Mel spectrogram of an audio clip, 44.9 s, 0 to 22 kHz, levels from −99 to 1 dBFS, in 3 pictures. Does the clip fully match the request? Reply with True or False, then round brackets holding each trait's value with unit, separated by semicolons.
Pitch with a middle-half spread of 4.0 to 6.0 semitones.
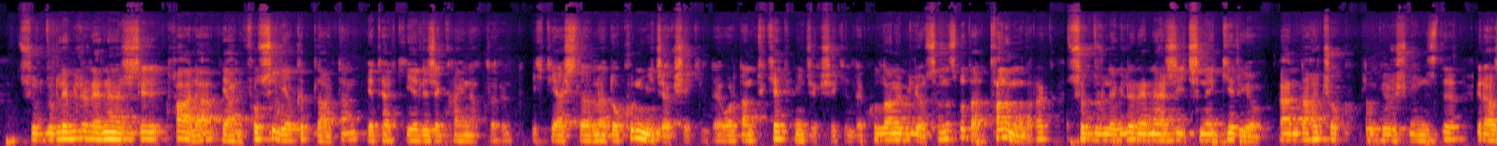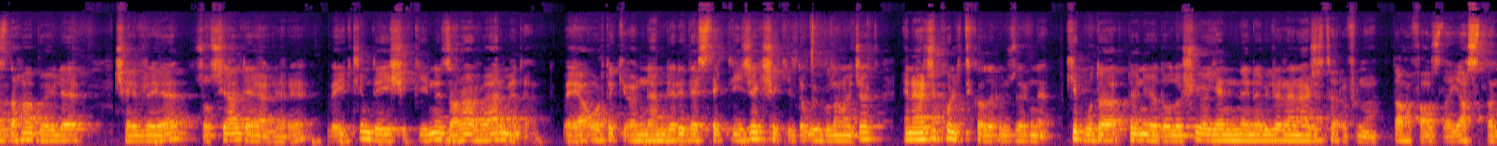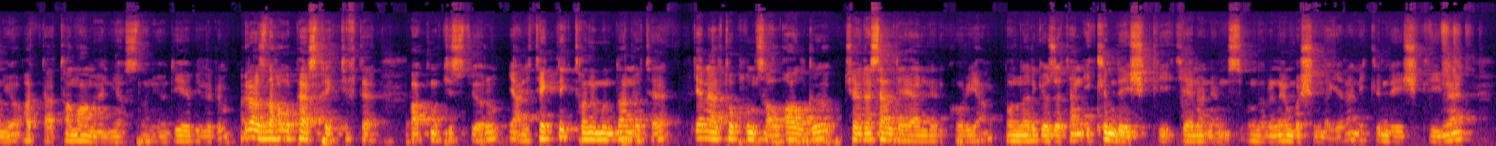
False (3.3 semitones)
